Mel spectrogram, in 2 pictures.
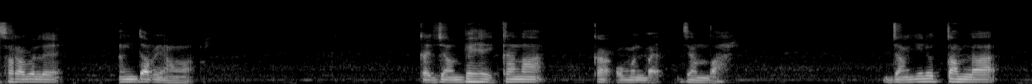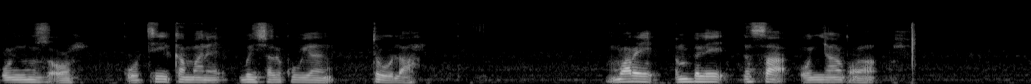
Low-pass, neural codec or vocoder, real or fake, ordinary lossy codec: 7.2 kHz; codec, 16 kHz, 4 kbps, X-Codec, HuBERT features, trained on balanced general audio; fake; AAC, 32 kbps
